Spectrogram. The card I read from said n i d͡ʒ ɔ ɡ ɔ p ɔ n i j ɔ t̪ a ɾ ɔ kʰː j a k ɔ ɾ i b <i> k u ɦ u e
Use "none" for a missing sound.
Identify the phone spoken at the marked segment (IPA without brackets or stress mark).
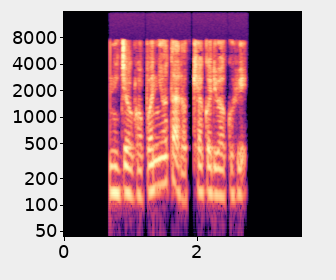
a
